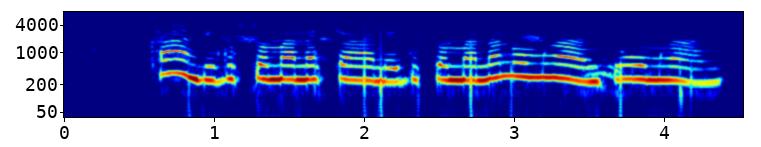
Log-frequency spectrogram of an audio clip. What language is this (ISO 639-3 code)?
kin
